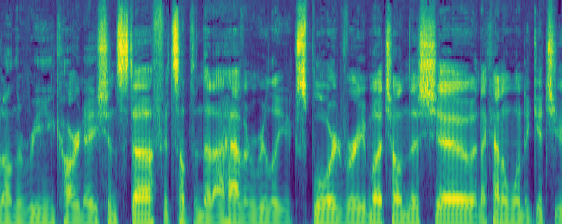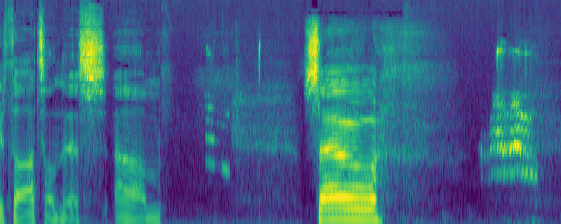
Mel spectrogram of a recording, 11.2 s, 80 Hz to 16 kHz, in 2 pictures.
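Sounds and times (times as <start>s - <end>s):
speech: 0.0s - 7.4s, 8.7s - 9.6s
house cat meowing: 7.7s - 8.0s, 10.4s - 11.1s.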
